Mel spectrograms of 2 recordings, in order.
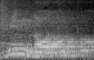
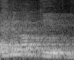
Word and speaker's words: genótipo: Então, toda vez que a gente falar de genótipo, não é genotipo, viu? Genótipo, olha a sílaba tônica aí, nó.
